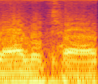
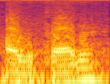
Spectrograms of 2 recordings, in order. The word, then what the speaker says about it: avatar: Well, I pronounce it avatar like everybody else does, but I believe it's pronounced more like avatar.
